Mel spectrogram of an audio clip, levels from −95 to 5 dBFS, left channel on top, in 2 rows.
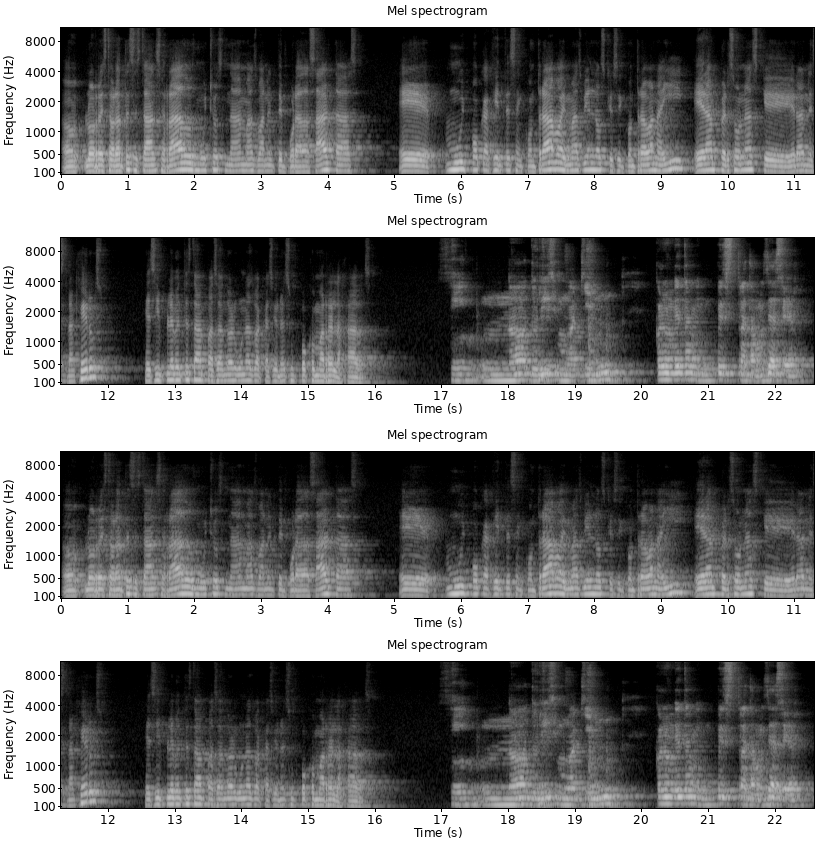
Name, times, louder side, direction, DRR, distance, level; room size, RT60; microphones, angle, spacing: voice 1, 0.0-4.4 5.1-11.9 12.5-15.8, left 2 dB, 40° left, 7 dB, 0.5 m, -27 dB
voice 2, 17.1-19.6 20.2-22.4, left 1 dB, 90° left, 1 dB, 3.2 m, -27 dB
20.5 x 11.5 x 3.4 m, 1.1 s
head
